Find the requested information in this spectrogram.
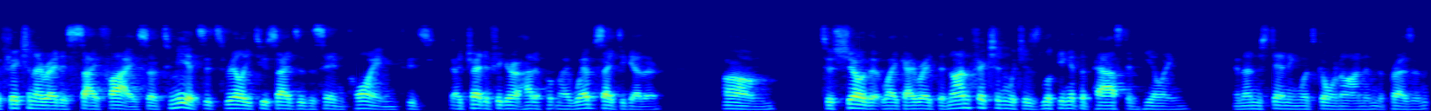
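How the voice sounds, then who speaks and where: At a fairly quick pace, a man with an American accent speaks at medium pitch with fairly even intonation. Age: 50s. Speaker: author and drummer, recovery guest. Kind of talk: interview conversation. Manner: hesitant, many fillers.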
